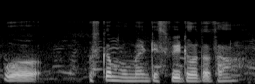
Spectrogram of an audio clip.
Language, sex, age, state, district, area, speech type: Hindi, male, 18-30, Bihar, Muzaffarpur, rural, spontaneous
